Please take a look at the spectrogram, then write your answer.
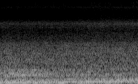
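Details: Electric fan running after its non-working swing gearbox was replaced: steady low hum and even whoosh, no rattle, clicking or grinding; motor and swing gearbox run smoothly, normal fan operation.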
